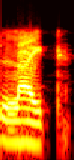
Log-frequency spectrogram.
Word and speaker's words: light: ठीक है, और एक बात इसमें ध्यान रखने वाली बात है, जब भी किसी वर्ड में GHT साथ में आएगा तो उसमें GH साइलेंट होता है।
